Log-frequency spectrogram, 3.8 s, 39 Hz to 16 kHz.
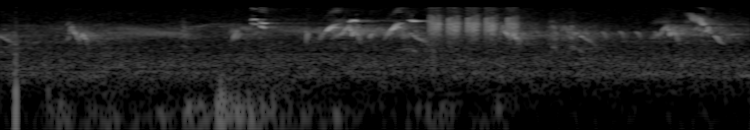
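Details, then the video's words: European goldfinch singing on 22 May 2021, quick tinkling twitters and a short buzzy trill mixed with sliding chirps, fairly distant against steady outdoor background noise. "Stieglitz Distelfink"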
